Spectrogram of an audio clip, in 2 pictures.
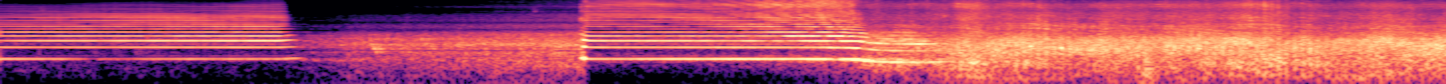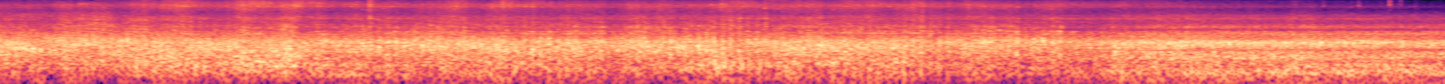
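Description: Electric locomotive's horn sounding two long blasts, the second dropping in pitch as the locomotive passes, followed by the steady rush and wheel clatter of a fast express train's coaches running through the station.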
